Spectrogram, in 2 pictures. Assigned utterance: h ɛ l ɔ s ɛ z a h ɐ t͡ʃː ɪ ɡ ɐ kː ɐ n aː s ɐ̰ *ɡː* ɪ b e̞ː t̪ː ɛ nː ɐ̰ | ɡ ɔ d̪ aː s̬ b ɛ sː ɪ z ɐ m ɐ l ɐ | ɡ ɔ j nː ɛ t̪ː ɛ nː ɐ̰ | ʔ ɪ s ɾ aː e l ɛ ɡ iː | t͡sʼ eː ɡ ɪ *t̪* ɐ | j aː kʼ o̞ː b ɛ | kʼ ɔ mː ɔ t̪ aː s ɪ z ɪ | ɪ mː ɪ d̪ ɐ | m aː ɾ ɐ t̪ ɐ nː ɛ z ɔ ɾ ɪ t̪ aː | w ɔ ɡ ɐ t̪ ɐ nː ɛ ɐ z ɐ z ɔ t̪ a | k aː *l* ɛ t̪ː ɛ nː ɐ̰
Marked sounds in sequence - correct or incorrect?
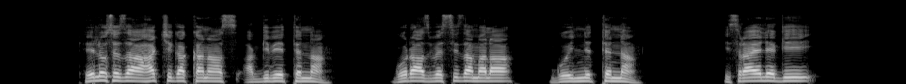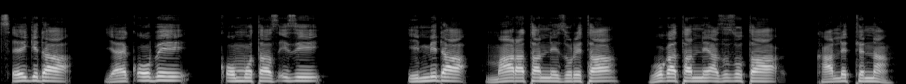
correct, incorrect: d̪, incorrect: lː

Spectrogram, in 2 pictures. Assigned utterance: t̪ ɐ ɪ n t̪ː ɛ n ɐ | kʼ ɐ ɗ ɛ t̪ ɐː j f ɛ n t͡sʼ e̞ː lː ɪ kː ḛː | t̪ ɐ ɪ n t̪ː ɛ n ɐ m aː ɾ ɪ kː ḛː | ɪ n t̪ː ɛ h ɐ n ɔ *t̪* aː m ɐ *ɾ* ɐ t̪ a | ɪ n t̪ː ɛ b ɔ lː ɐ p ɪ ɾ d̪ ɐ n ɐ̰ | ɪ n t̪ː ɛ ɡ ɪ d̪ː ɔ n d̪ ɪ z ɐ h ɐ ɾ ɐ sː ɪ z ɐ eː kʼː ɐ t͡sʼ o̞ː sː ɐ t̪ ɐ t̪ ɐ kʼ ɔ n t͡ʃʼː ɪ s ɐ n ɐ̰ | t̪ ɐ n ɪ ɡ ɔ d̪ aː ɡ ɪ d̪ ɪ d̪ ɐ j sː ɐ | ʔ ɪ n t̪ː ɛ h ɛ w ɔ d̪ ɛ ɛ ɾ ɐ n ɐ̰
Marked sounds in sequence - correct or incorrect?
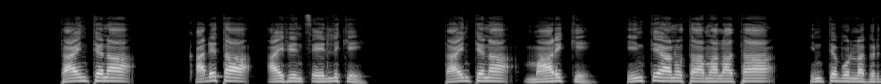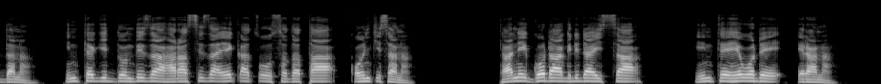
correct, incorrect: l

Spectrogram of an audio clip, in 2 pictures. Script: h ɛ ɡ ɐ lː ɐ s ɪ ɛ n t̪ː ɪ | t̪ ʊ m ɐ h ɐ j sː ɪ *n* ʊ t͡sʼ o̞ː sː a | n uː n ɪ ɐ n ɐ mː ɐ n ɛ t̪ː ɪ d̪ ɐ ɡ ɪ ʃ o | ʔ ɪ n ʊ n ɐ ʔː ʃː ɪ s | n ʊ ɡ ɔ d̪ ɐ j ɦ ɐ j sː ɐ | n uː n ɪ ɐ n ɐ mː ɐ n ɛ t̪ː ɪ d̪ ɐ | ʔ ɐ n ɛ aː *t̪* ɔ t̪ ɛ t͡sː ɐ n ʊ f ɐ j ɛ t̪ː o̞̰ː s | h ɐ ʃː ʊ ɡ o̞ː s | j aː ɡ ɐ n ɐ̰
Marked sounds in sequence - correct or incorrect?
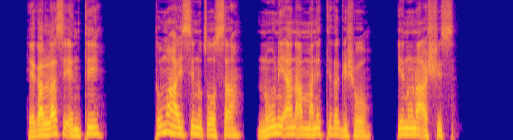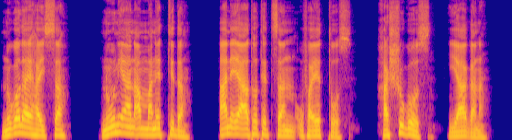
correct, correct

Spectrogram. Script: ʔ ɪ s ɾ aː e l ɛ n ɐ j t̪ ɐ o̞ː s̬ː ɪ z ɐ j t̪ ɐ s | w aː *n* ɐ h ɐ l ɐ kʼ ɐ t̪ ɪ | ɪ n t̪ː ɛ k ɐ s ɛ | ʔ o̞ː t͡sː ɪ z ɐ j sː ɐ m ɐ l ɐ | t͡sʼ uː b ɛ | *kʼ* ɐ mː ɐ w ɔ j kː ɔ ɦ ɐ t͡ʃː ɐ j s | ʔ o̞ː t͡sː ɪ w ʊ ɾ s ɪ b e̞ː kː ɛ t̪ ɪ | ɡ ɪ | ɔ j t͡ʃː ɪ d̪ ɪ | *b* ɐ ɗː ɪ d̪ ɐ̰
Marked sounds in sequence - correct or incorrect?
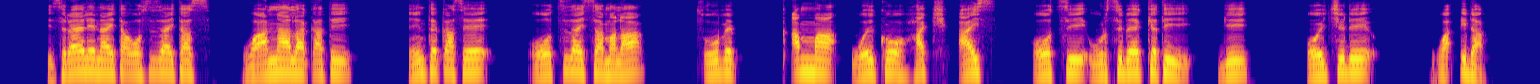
incorrect: nː, correct, incorrect: w

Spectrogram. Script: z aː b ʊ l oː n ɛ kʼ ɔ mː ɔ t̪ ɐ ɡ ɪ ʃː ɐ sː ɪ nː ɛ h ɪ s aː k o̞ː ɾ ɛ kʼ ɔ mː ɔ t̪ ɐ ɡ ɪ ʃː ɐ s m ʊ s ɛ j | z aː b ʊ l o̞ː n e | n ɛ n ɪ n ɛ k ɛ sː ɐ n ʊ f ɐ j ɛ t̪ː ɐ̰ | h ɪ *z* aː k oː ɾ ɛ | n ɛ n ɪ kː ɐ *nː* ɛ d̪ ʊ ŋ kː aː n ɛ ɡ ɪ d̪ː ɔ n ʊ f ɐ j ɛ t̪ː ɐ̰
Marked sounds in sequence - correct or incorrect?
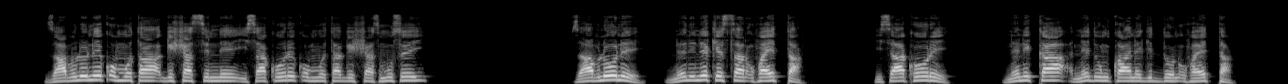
incorrect: s, incorrect: n

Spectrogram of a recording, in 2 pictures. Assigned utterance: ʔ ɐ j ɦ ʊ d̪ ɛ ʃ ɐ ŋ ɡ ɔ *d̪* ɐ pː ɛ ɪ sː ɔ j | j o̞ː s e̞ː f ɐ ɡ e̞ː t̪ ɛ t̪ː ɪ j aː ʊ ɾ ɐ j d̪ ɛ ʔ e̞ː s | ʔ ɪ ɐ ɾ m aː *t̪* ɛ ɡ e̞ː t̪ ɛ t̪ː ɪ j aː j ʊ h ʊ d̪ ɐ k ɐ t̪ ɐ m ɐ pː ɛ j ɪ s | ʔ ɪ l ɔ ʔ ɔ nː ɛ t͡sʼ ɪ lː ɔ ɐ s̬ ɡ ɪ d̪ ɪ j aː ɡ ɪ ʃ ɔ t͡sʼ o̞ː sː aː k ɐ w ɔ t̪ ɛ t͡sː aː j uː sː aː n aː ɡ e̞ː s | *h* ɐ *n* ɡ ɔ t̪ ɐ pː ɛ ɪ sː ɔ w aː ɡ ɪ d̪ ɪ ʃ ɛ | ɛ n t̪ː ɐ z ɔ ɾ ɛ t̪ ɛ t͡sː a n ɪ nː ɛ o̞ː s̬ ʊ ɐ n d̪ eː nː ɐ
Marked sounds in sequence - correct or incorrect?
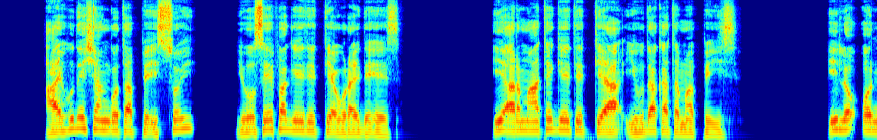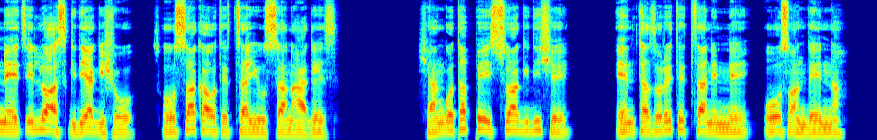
incorrect: t̪, correct, incorrect: ʃ, incorrect: ŋ

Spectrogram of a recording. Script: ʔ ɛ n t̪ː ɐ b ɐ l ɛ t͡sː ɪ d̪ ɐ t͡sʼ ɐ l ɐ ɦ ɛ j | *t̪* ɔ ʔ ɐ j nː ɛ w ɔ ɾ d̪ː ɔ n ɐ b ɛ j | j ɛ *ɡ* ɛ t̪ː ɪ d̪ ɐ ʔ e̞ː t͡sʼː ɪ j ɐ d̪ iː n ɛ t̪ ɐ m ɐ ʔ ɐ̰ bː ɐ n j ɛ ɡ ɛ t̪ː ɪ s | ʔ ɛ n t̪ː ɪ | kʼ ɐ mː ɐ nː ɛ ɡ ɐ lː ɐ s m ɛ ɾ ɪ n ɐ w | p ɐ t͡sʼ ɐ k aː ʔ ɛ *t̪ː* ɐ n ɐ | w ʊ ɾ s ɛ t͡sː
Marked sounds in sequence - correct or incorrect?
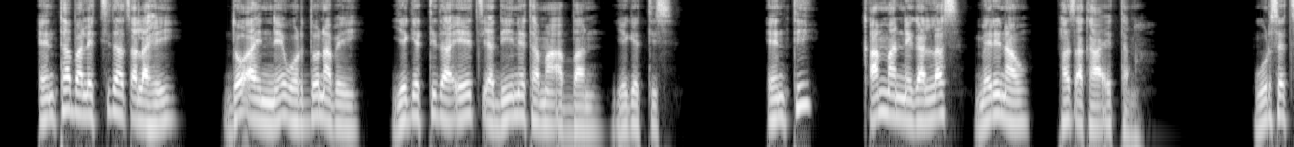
incorrect: d̪, correct, correct

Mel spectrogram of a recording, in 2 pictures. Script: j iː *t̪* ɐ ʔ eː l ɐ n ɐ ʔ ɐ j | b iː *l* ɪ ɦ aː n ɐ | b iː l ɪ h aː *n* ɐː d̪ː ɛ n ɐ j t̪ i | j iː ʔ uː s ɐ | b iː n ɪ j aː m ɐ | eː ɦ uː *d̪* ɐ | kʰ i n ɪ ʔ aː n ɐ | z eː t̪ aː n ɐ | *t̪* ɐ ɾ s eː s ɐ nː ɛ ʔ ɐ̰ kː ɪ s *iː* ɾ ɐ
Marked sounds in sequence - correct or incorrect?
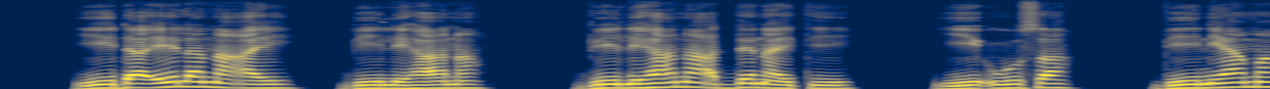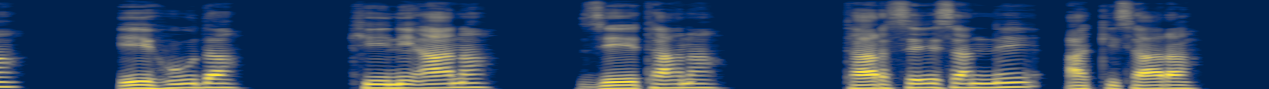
incorrect: d̪, correct, correct, correct, correct, incorrect: aː

